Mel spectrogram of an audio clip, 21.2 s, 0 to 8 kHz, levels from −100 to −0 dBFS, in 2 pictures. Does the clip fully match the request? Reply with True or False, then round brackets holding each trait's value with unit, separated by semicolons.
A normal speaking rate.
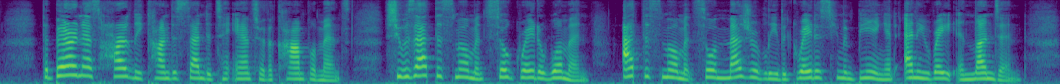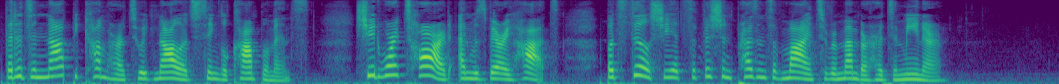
True (175 wpm)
